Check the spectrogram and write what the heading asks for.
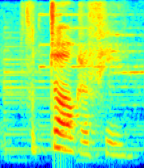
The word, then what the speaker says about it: photography: So whenever you find words ending in graphy, just remember stress last में graphy पे नहीं बल्कि उससे पहले वाले syllable पे होता है। तो इसको हम बोलेंगे फोटोग्राफी, इसको हम बोलेंगे डेमोग्राफी।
